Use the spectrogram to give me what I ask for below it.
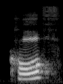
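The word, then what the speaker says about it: קוף: And then we have kof. This is the k sound. Very similar to the sound that the kaf makes, but it's pronounced a little bit farther back in the throat.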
